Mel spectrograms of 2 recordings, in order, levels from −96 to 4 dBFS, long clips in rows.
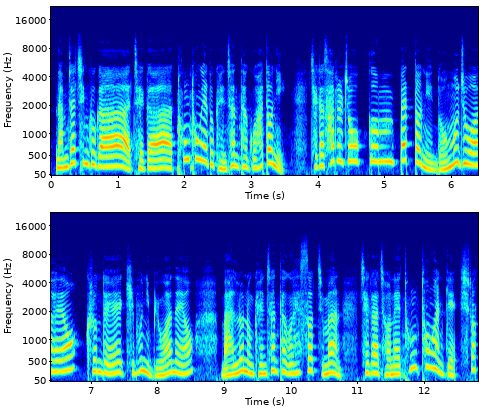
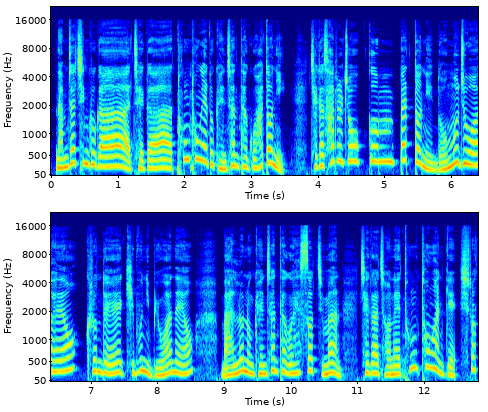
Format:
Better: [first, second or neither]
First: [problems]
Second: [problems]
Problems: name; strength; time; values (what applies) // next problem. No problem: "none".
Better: second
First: muffled; very; fading above 2.5 kHz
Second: none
